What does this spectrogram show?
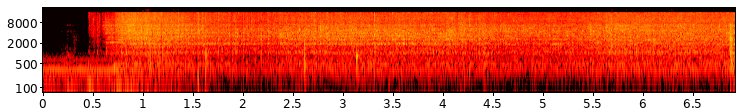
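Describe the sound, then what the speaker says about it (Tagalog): Tomatoes dropped into hot oil for pork sinigang burst into loud, steady sizzling after a quiet start, the crackle continuing close and bright with faint stirring clicks. "mainit na yung ating mantika. Ilalagay na natin yung kamatis natin"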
